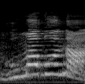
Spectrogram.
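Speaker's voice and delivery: put-on high, loud, childish whine; loudly aping her child's won't-sleep whine; mock child. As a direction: echo the child's refusal like a kid. Echoing the child's words.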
